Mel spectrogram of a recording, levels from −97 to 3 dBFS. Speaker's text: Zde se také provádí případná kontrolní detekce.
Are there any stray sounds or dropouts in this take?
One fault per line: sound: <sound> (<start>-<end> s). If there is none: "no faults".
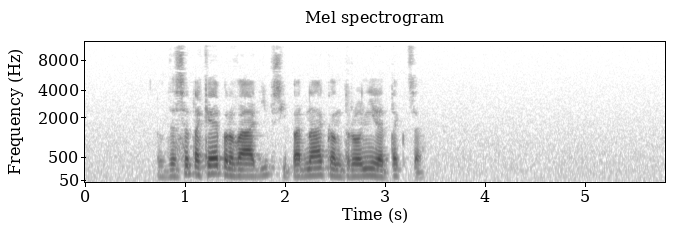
no faults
